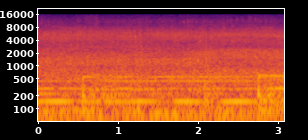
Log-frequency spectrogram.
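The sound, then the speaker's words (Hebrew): Drinkable spring water pours steadily from a pipe stuck into a rock, a continuous rushing and splashing that stays even in loudness throughout, with a faint low hum underneath and no voices. “זה צינור כזה שתקוע בתוך הסלע, והוא פשוט מביא מים החוצה, וזה מים שהם טובים לשתייה.”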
